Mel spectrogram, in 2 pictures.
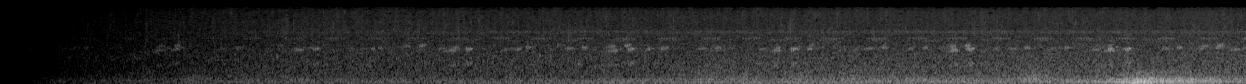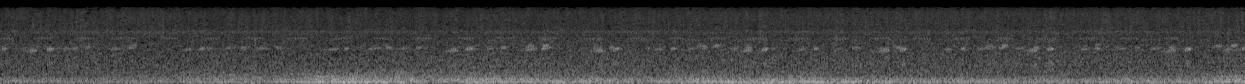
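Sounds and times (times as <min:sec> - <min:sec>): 
frogs calling in a chorus: 0:00.2 - 0:24.8
heavy rain: 0:00.2 - 0:24.8
insect hum: 0:00.2 - 0:24.8
thunder rumble: 0:10.2 - 0:12.9, 0:14.4 - 0:24.8.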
